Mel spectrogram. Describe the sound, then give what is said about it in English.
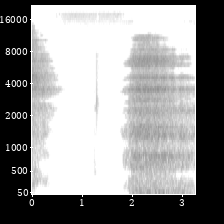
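A slow, deep breath drawn in during a yoga breathing demonstration, a long steady airy rush that holds to the end. Before it come a shorter breathy sound, a silent gap and a faint click. “slow counts in and slow counts out, which take about roughly, depending on the person, 4 to 7 seconds, like a breathe in”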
